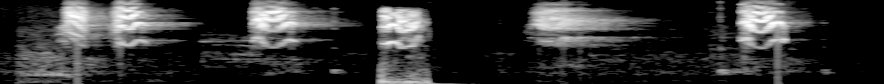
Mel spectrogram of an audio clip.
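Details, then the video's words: Female double-collared seedeater calling to stimulate males to sing: buzzy, harsh high notes with a downward-looping tail, about five separate notes spaced irregularly over a few seconds. "Piado de Fêmea de Coleiro Para Esquentar Macho"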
